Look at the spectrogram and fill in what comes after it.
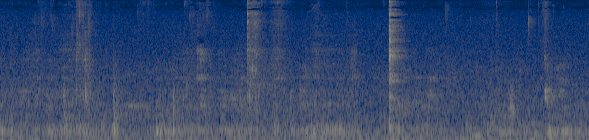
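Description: Quiet chewing of a mouthful of noodles, with a few short clicks of metal chopsticks against the bowl, the sharpest a little under four seconds in.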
